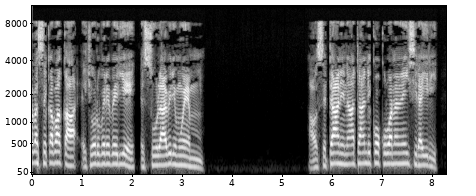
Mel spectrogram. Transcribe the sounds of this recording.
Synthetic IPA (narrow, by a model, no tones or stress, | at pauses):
βasekaβakae̞̰co̞ːluβe̞ɾe̞βe̞ɾje̞ːsuːlaːβiɾimwe̞ːmu | a̰wo̞setaːninaːtaːndiko̞ːkulwaːnaneisiɾaiɾi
